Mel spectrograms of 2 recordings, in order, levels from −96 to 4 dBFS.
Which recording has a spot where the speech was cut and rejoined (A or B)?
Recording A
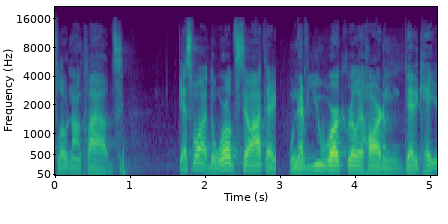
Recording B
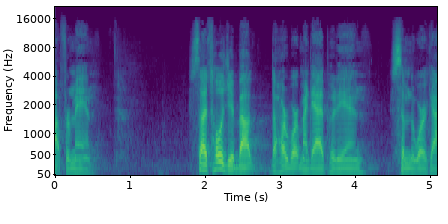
A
